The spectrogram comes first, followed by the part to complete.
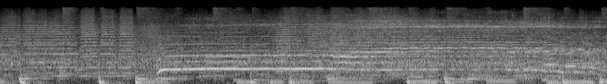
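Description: Live calypso band playing a passage without singing: a steady, bouncing bass line, with one long held note entering about a second and a half in.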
